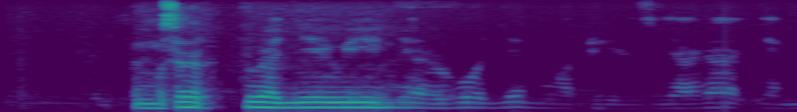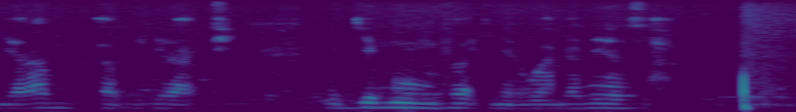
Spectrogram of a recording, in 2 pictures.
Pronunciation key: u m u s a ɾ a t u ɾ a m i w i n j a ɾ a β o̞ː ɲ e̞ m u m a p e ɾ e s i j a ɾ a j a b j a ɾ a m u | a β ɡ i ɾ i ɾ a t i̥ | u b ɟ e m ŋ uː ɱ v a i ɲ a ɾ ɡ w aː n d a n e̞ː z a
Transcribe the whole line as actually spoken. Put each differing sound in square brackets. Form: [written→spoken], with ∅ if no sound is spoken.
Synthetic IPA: u m u s a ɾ a t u ɾ a [m→ɲ] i w i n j a ɾ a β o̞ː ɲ e̞ m u m a p e ɾ e [s→z] i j a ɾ a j a [b→m] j a ɾ a m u | a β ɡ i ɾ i ɾ a t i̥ | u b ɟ e m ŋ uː ɱ v a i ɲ a ɾ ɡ w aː n d a n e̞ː z a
